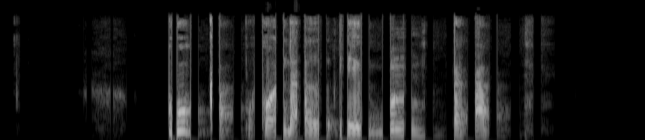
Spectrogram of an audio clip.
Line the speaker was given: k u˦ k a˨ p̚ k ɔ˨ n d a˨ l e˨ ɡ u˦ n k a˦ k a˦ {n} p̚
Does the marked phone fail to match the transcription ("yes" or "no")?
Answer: yes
